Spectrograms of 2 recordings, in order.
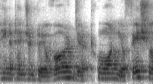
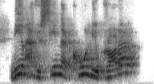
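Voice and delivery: high, loud excited voice. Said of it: "you can hear the excitement in my voice".

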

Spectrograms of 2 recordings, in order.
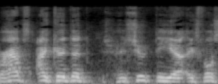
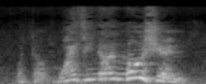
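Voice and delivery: surprised, taken aback, pitched much higher; 5 semitones higher than usual. Danno sees the motionless Fake Bonestyx on the TV monitor, surprised.

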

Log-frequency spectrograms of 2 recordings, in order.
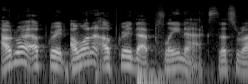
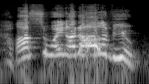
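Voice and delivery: very loud, very high, shrill yell; 15 dB louder than usual. Holding a fire weapon in a game, yelling into the darkness. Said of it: "I'm just yelling into the darkness".

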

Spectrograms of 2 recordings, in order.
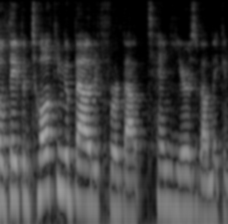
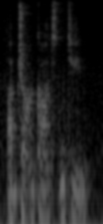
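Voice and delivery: flat monotone impression, much lower and quieter; 6 semitones lower, 17 dB quieter than usual. Mocking an actor's flat delivery in every movie: imitating an actor's monotone. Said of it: "he's had that monotone".

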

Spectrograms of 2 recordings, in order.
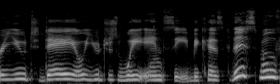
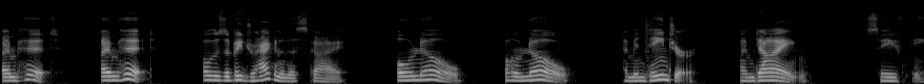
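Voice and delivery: mock flat, emotionless delivery, lower and quieter; 4 semitones lower, 4 dB quieter than usual. Mocking a character's reactions in the intro, imitating a flat emotionless delivery. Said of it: "a little bit more emotion than just frickin'".

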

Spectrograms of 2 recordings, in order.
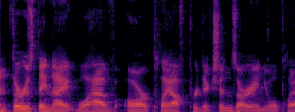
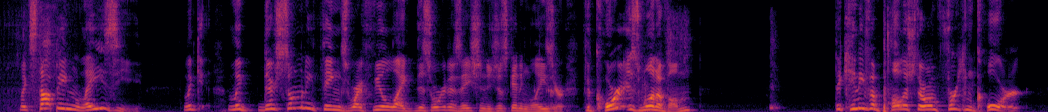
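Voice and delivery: very high, loud, annoyed and mad rant; 9 semitones higher, 6 dB louder than usual. Complaining to a co-host about a team's laziness, getting mad. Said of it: "Oh, God, I'm getting mad".

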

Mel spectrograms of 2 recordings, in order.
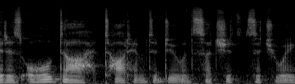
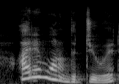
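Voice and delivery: very loud, shrill, high-pitched voice; 8 semitones higher, 9 dB louder than usual. Robbie answers Janet's scolding over his poor old Da, protesting. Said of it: "Robbie protested".

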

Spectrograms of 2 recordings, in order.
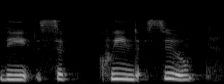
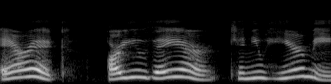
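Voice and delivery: loud, high yelling shout; 5 semitones higher, 5 dB louder than usual. George, leaning through the door into outer space, calls out to eric, yelling. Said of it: "he yelled".

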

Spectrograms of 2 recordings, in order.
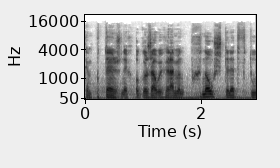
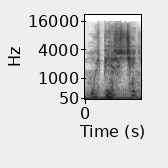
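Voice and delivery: excited, thrilled stage half-whisper. A man clutches the ring with both hands, an excited half-whisper. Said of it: "szeptał podniecony".

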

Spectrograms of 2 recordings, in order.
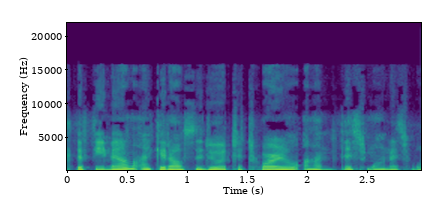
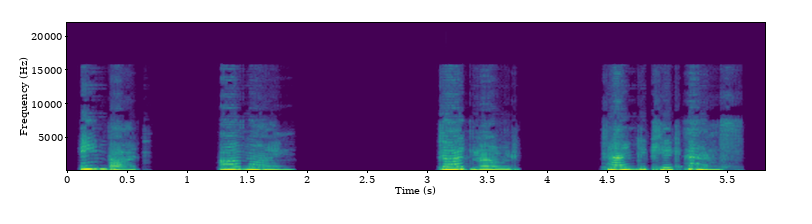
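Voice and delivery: female android character voice, louder; 3 semitones lower, 6 dB louder than usual. Demonstrating voice presets, the speaker shows off a female android voice. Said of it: "The female android".

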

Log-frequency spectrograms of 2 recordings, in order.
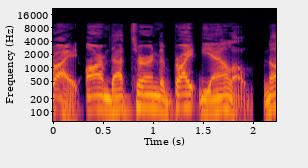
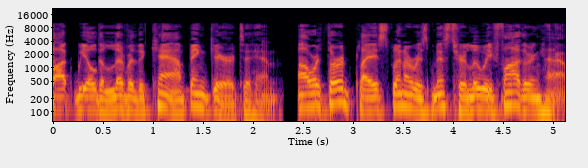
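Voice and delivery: ordinary delivery

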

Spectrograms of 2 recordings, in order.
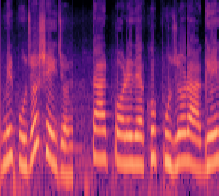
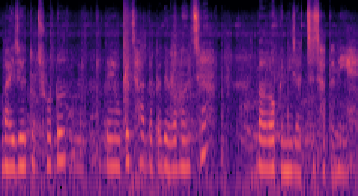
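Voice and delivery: very soft, hushed talk. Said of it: "একদম আস্তে আস্তে কথা বলছি আমি".

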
